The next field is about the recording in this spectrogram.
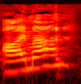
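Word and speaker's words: Ayman: I got the name because, well, my name is Iman, and it's spelled A-Y-M-A-N. For you people who thought it was I-M-A-N, you are wrong. But, so the A and Y sounds like I.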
